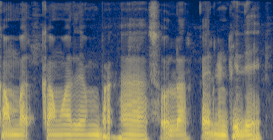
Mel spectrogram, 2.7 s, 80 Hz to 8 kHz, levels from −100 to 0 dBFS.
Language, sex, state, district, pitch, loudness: Kannada, female, Karnataka, Bidar, 100 Hz, -17 LUFS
